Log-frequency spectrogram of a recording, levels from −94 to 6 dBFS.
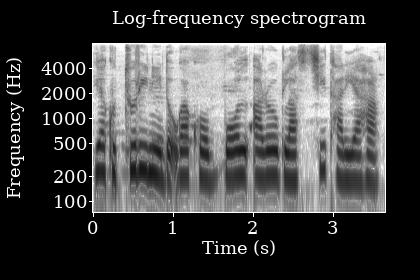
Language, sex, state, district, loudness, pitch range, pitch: Garo, female, Meghalaya, West Garo Hills, -12 LUFS, 185-215 Hz, 200 Hz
